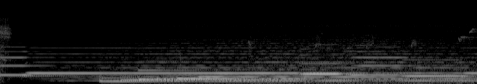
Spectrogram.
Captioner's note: birds chirping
